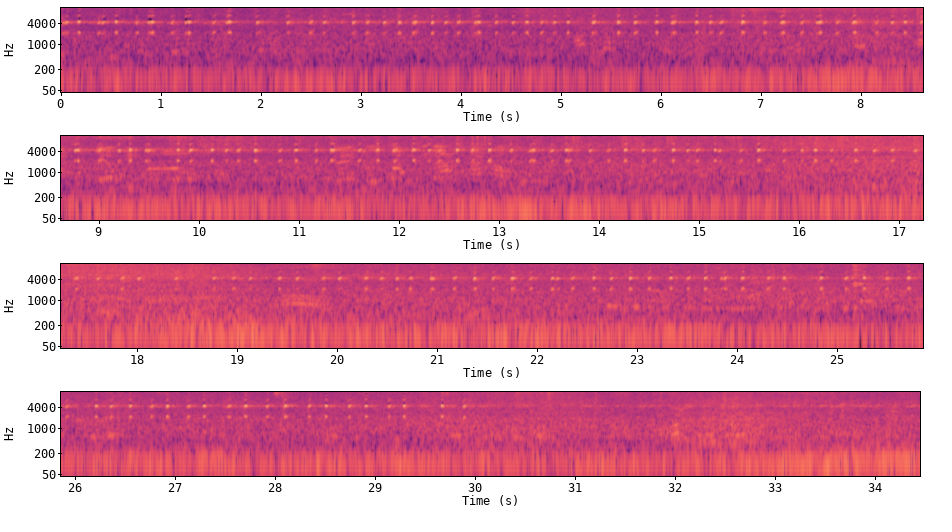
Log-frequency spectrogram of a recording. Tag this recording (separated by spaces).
ambience field-recording grigs grilos neighborhood people soundscape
